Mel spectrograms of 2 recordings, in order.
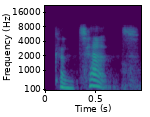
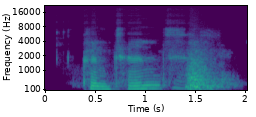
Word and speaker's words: content: typed in here is content the stress is on the uh middle uh syllable content content on T and it's an adjective what does it mean content I don't know certain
